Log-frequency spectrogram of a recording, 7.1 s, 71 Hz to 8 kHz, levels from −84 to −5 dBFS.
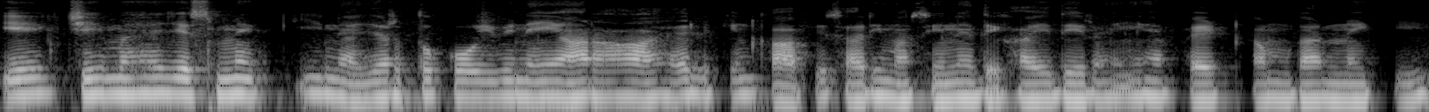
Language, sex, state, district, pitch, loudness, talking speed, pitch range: Hindi, male, Uttar Pradesh, Ghazipur, 135 Hz, -32 LUFS, 225 wpm, 120-140 Hz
